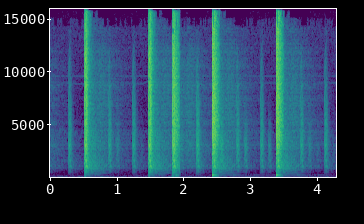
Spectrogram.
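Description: Roland TR-808-style snare and clap samples playing back in a drum loop: a sharp hit about once a second, on every other beat, each with a short reverb tail. Fainter, lighter hits fall in between.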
